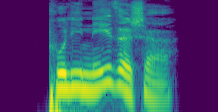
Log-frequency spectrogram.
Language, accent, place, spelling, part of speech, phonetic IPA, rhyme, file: German, Germany, Berlin, polynesischer, adjective, [poliˈneːzɪʃɐ], -eːzɪʃɐ, De-polynesischer.ogg
- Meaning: inflection of polynesisch: 1. strong/mixed nominative masculine singular 2. strong genitive/dative feminine singular 3. strong genitive plural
